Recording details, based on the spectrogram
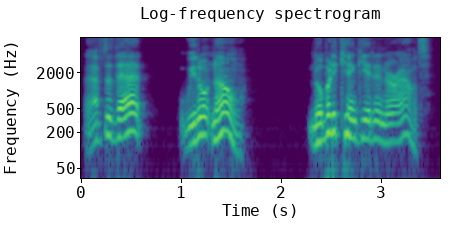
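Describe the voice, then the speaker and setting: A man's voice: on the high side, expressive, normal speed, fairly bright tone. A man playing a streetwise young survivor who guides a newcomer in a dubbed comic drama. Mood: grave, explaining.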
